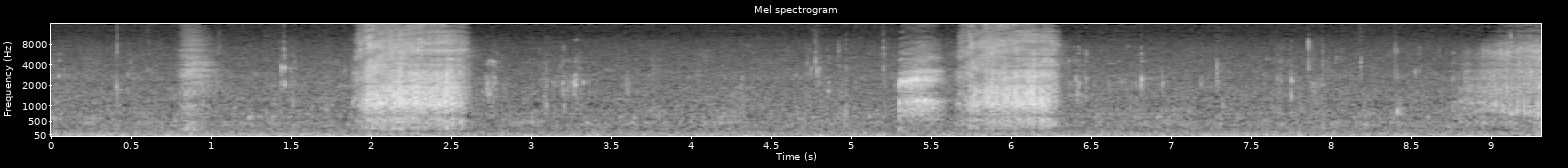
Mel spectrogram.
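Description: Udon noodles being slurped off chopsticks in two loud slurps, about two seconds in and again around five and a half seconds, the second one doubled. Near the end comes a further slurp as broth is sipped straight from the bowl.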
